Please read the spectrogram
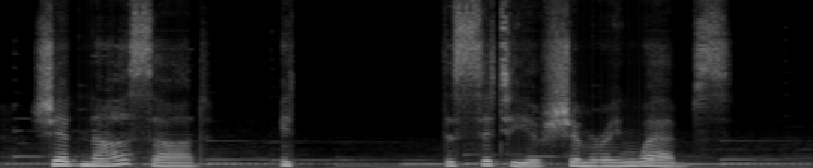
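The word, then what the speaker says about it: Ched Nasad: We are going to Chednasad, pronounced Chednasad, the city of shimmering webs.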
